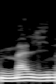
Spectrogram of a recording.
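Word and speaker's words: Malines: On dit Maline en français, si Google dit vrai.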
